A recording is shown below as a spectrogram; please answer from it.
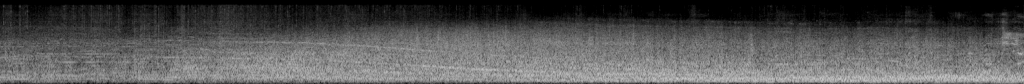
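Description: Kawasaki T-4 jet trainers flying past: jet engine noise builds about two seconds in and stays loud, with a whine that falls steadily in pitch as they go by.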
